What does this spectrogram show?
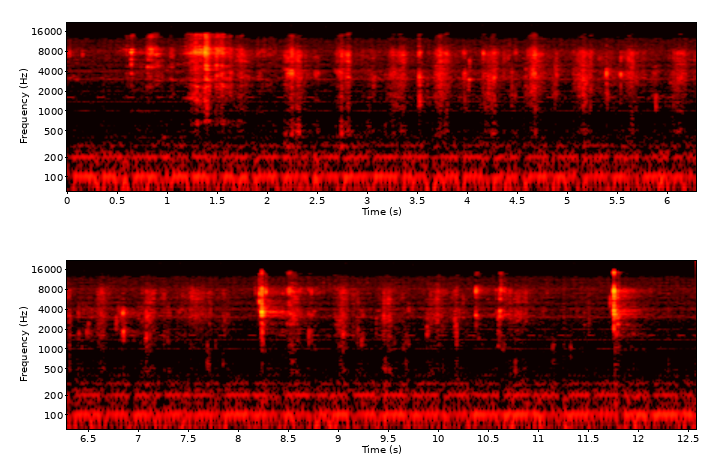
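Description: Close-miked chewing of crisp apple pieces: a steady run of moist crunches a few times a second, with one sharper crunch near the end.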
